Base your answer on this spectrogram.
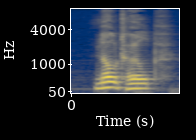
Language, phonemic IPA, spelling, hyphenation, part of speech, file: Dutch, /ˈnoːt.ɦʏlp/, noodhulp, nood‧hulp, noun, Nl-noodhulp.ogg
- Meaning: emergency aid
